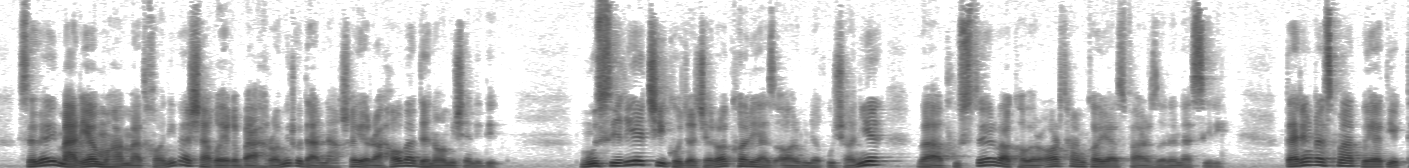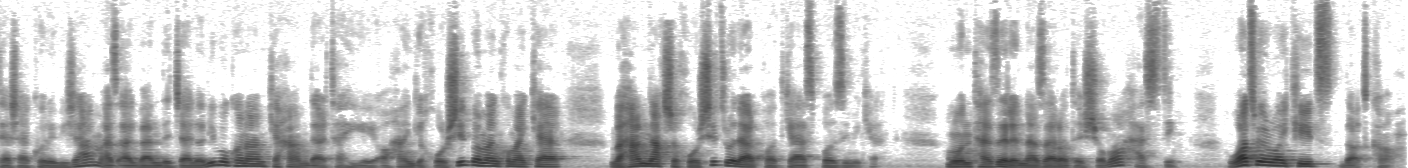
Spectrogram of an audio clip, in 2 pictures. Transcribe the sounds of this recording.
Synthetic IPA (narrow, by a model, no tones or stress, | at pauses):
se̞d̪ɒːjimæɾjæmemo̞ɦæmːæd̪̥xɒːniːvæʃæɣɒːje̞ɣe̞bæhɾɒːmiːɾod̪æɾnæʁʃhɒːje̞ɾæhɒːvæd̪e̞nɒːmiːʃe̞niːd̪iːd̪̥ | muːsiːɣijet͡ʃʰiːkʰo̞d͡ʒɒːt͡ʃʰe̞ɾɒːkʰɒːɾiːæzɒːɾmiːneɡuːt͡ʃʰɒːniːe̞ | væpʰust̪e̞ɾvækʰɒbe̞ɾɒːɾt̪hæmkʰɒːɾiːæz̥fæɾzɒːne̞næsiːɾḭː | d̪̥æɾinɢe̞smæt̪̚bɒːjæd̪je̞c̚t̪ʰæʃækʰːo̞ɾeviːʒehæmæzælvænd̪e̞d͡ʒælɒːliːbo̞kʰo̞næmcʰe̞hæmd̪æɾt̪ʰæɦijejeʔɒːhæŋɟe̞xo̞ɾʃiːd̪̚be̞mænkʰo̞mæcʰːæɾd̪̥ | væɦæmnæɣʃe̞xo̞ɾʃiːd̪ɾod̪æɾpʰɒːd̪̥cʰæst̪̚bɒːziːmicʰæ̰ɾd̪̥ | mont̪ʰæze̞ɾe̞næzæɾɒːt̪ʰe̞ʃo̞mɒːhæ̰st̪iːm | vɒt̪ʰbeɾvɒjcʰit̪z̥d̪ɒːt̪ʰkʰɒ̰m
